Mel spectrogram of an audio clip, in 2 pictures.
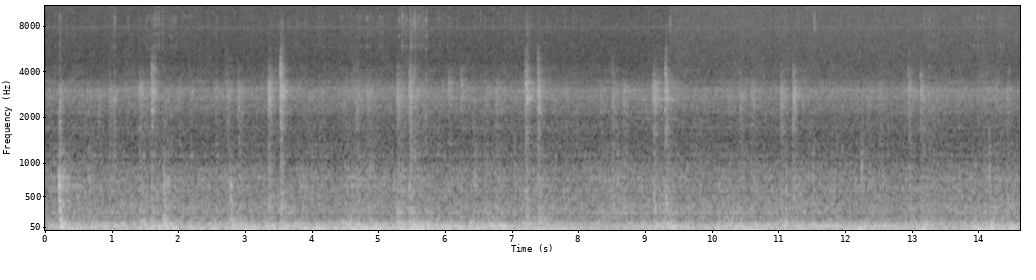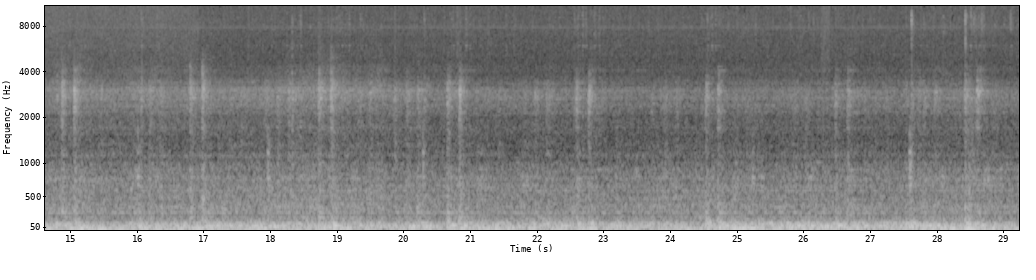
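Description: Passenger train running along the track, heard from inside the carriage: a steady low rumble of wheels on rails, with light irregular clicks.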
